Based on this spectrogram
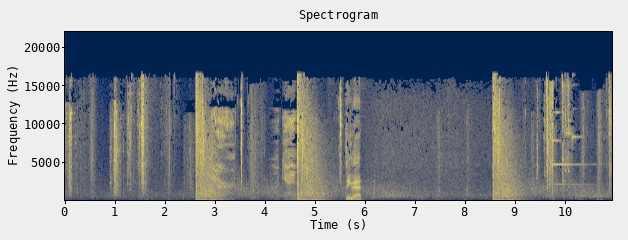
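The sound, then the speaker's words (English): Several loud gunshots boom out at intervals, each trailing into a long, delayed rolling echo off the hills, with sharper pops scattered between and a short spoken phrase. “Is that gunfire echoing?”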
